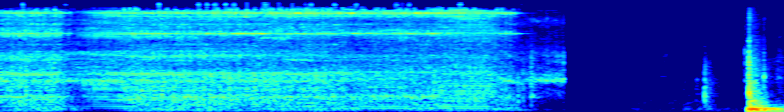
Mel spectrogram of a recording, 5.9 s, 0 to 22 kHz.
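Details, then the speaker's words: Hitachi DH40MEY rotary hammer after strip, clean and rebuild, chisel lock fixed and locking, oil leak hopefully cured; test run gives about four seconds of fast, even hammer blows then stops cleanly, hammer mechanism working normally. "Sounds good, looks good. Does she lock? That's the main thing. Yeah, she does. Give her a quick test, make sure she hammers."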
